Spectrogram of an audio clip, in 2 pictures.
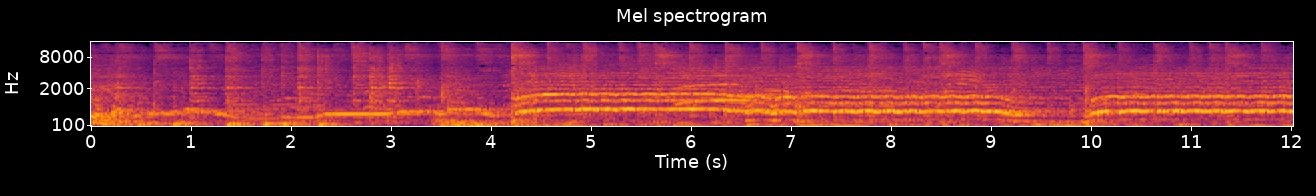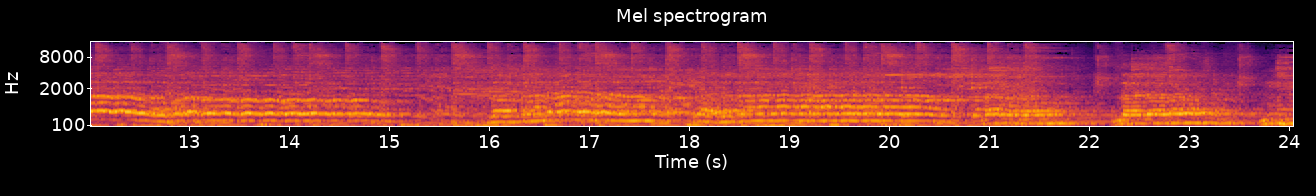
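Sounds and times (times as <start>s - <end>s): backing music: 0.0s - 24.0s
man singing through microphone: 4.1s - 24.0s.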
